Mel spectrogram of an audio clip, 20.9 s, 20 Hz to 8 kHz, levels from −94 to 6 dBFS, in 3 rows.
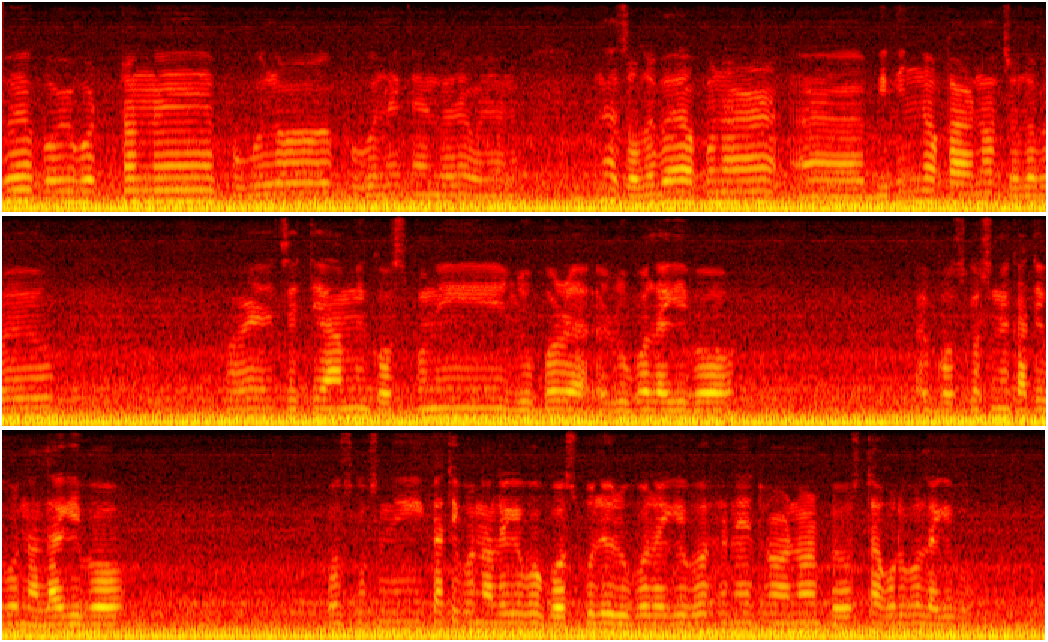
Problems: constant background noise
